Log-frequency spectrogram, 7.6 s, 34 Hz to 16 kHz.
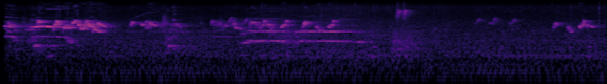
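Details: Red-whiskered bulbul used as a lead decoy bird calling the flock during trapping on 26 November 2017, twenty birds caught; bright warbled phrases in quick bursts, loudest early, then softer scattered notes from more than one bird.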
